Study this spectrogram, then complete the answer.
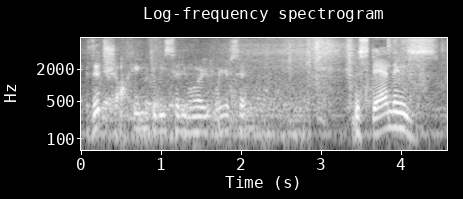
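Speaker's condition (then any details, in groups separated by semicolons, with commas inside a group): No condition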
